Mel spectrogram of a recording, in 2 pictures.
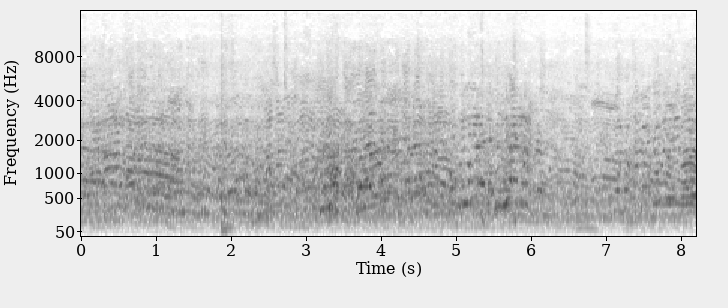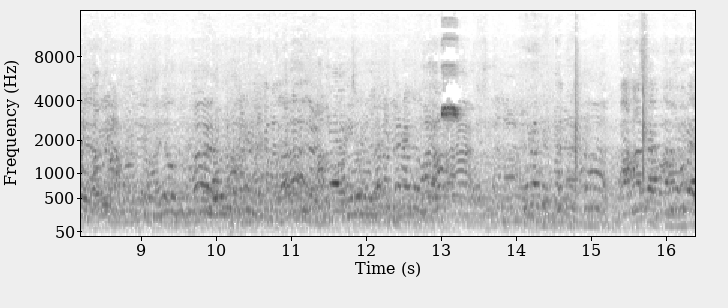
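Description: A crowd of men shouts and cheers all around.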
